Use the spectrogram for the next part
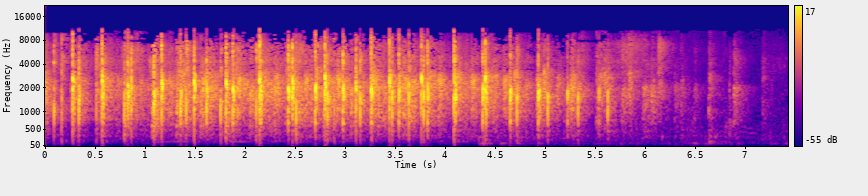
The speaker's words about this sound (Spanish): Vamos a darle un aplauso, ¿no? ¿Os parece?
